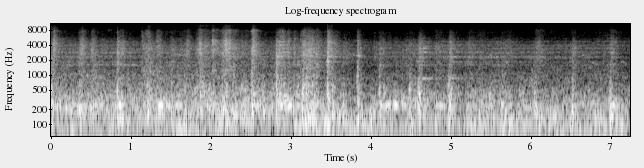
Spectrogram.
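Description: The Nanda Devi AC Superfast Express runs at high speed between Dehradun and Kota, heard from inside as a continuous loud rumble with rapid, rhythmic clickety-clack of wheels over rail joints.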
